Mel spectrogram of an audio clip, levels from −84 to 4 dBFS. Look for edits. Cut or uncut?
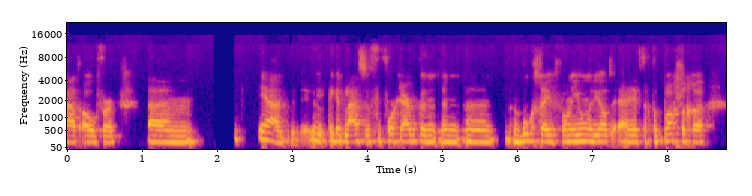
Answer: uncut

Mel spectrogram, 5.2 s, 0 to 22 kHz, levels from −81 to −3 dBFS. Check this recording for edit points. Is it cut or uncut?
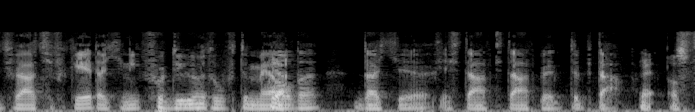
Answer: cut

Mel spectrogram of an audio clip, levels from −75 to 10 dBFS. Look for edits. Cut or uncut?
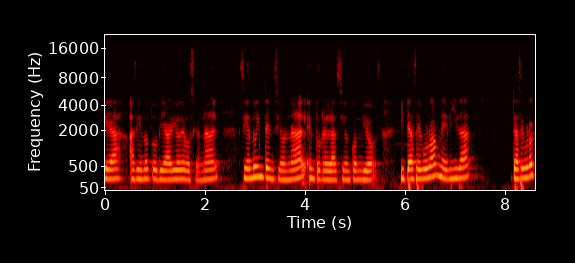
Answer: uncut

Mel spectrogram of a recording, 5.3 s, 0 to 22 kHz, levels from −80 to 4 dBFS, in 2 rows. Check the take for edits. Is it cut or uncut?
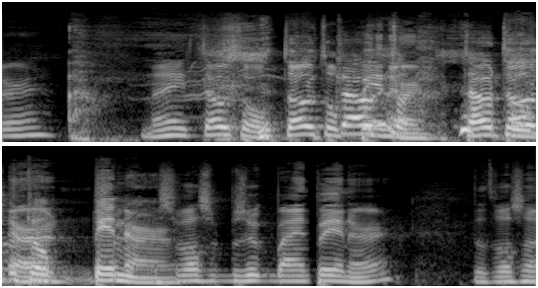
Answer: cut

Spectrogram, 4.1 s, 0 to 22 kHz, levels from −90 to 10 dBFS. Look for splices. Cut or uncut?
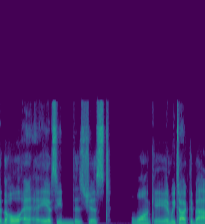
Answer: cut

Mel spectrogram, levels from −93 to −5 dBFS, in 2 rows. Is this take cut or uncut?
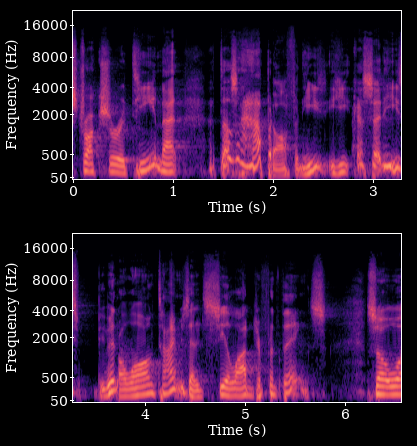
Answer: cut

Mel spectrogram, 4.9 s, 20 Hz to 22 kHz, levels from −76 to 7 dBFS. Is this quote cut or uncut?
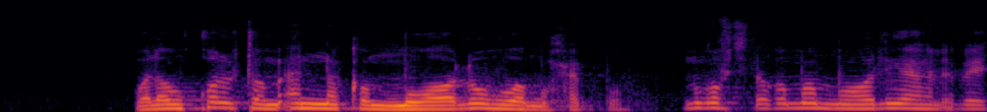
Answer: uncut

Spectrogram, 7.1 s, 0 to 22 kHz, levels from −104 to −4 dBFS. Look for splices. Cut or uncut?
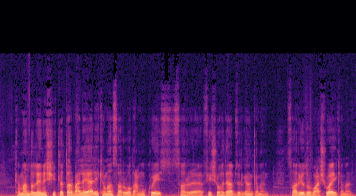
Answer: uncut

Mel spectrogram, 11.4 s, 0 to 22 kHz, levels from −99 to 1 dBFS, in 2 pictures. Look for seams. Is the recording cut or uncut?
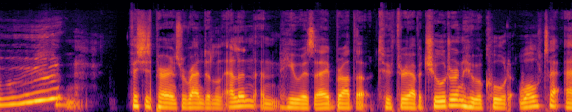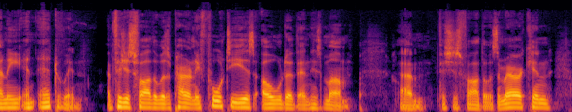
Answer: uncut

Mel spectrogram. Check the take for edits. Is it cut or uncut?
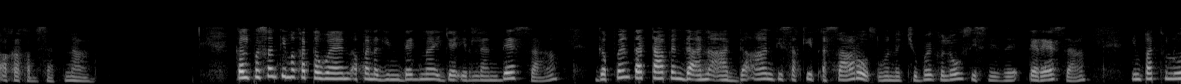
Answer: uncut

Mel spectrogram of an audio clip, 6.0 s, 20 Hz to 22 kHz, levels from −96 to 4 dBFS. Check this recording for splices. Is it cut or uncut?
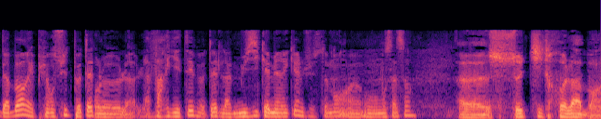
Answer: cut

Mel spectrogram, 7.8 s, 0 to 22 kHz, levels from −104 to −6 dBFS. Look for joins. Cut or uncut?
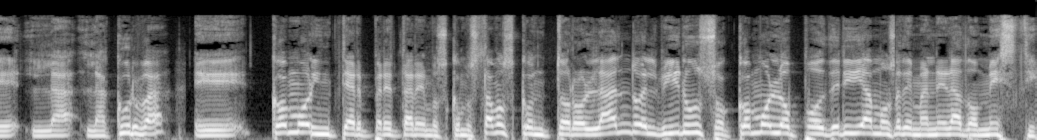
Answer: cut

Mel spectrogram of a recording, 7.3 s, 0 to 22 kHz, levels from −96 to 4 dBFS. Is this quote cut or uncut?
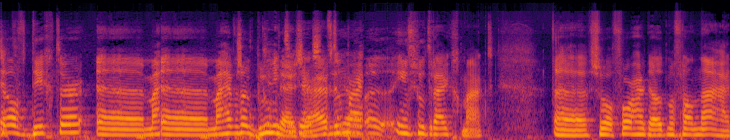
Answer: cut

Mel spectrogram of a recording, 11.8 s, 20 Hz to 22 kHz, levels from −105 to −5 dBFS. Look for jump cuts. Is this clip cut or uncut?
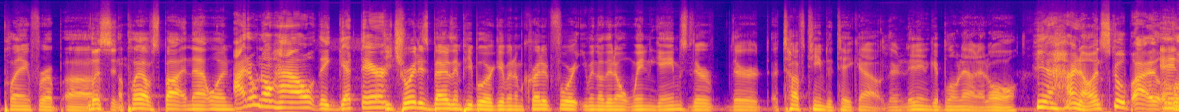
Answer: uncut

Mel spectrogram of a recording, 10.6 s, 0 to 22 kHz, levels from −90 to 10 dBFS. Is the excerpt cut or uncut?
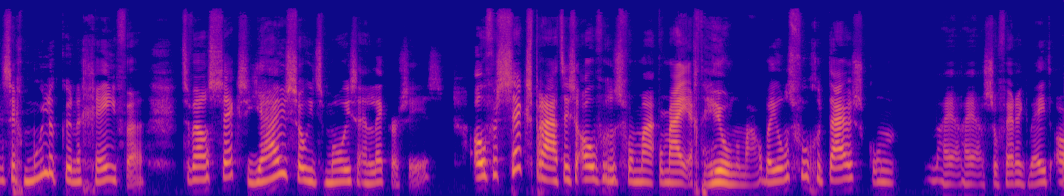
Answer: cut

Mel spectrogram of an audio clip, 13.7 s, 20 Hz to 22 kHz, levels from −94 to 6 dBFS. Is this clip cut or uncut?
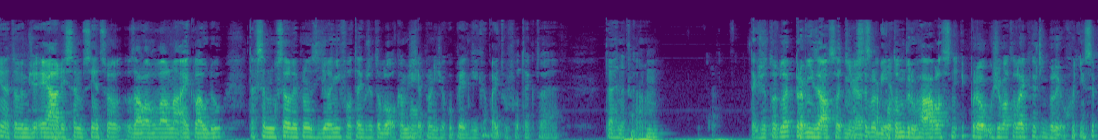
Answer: uncut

